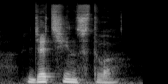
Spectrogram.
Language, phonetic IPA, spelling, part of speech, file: Belarusian, [d͡zʲaˈt͡sʲinstva], дзяцінства, noun, Be-дзяцінства.ogg
- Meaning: childhood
